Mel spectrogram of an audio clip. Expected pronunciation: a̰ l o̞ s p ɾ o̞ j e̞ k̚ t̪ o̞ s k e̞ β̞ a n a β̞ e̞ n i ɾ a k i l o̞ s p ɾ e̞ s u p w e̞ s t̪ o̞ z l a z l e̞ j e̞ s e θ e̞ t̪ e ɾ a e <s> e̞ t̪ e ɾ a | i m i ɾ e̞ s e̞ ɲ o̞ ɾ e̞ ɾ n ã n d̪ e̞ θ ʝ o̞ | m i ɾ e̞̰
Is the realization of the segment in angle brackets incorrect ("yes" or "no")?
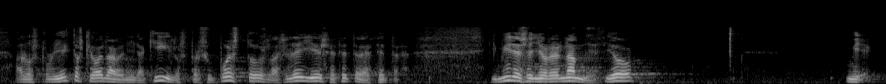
yes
